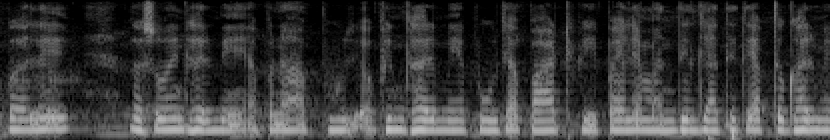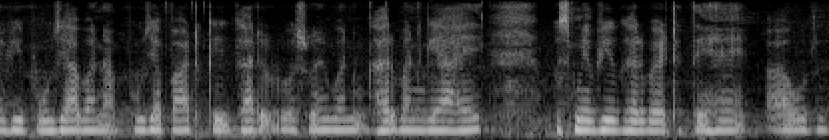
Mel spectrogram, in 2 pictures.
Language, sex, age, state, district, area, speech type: Hindi, female, 18-30, Uttar Pradesh, Prayagraj, rural, spontaneous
